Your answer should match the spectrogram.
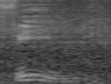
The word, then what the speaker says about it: Feig: How do you pronounce it? – It's Feig.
